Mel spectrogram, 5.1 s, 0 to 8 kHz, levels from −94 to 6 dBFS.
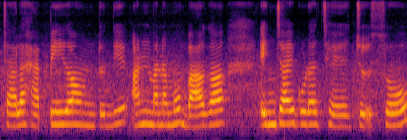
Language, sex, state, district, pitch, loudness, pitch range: Telugu, female, Andhra Pradesh, Anantapur, 230 Hz, -17 LUFS, 215-240 Hz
